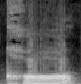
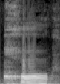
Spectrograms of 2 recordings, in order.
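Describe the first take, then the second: First: "Kho" loud and long, rising from low. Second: "Kho" lowered to a level tone and held; long level "Kho", with no rise; flat tone. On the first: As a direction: demonstrate "Kho" with an upward glide. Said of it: "this is rising". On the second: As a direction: drop "Kho" down and keep it even. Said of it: "lower your tone to the flat tone". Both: Shown as a demonstration.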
